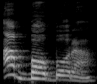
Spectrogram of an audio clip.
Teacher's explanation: a palavra abóbora tem 4 sílabas ela é polissílaba certo e ela também é proparoxítona por quê Porque a sílaba tônica nela é a antepenúltima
